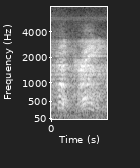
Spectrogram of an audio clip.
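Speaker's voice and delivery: ordinary talk, nothing marked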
